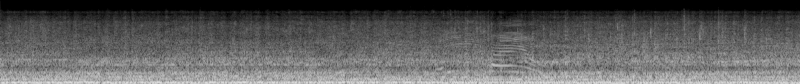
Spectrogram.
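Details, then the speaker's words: Super Late Model dirt racing V8 just swapped in: deep, steady idle with an even, unbroken rumble and no knocks or misses; good oil pressure, no leaks, at temperature. "oh sounds good good thing you already de you say something all right hey sounds good good old pressure no leaks"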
